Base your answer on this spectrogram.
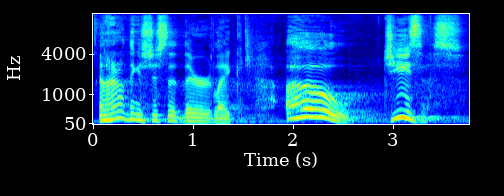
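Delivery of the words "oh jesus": high, exclaimed "oh" of recognition; mock relieved recognition. Disciples recognizing Jesus on the water, exaggerated surprise. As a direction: play up the sudden realization.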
